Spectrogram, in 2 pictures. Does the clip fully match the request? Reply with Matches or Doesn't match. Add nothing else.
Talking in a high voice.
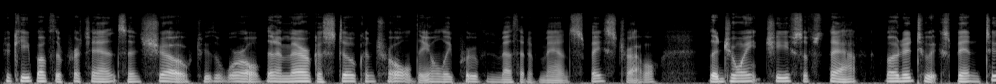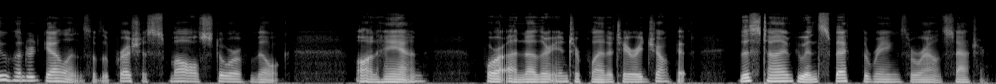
Doesn't match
